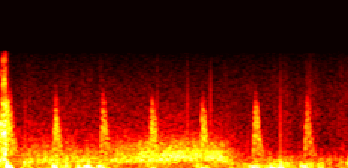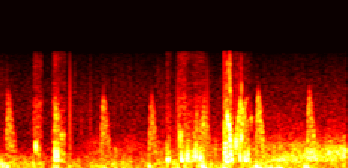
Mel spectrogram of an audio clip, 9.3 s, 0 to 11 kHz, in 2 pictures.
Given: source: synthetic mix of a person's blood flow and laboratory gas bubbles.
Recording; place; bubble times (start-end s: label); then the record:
Doppler ultrasound of blood flow; subclavian vein
0.00-0.18 s: bubbles
5.11-5.24 s: bubbles
5.38-5.56 s: bubbles
6.88-6.97 s: bubbles
7.04-7.43 s: bubbles
7.67-8.06 s: bubbles
From the record:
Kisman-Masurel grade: 223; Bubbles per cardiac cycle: several, 3 to 8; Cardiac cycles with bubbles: 10 to 50%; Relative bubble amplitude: loud (0.450 to 0.775); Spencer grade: 2 (many but less than half of the cardiac periods contain bubble signals, singularly or in groups); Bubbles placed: anywhere in the cardiac cycle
